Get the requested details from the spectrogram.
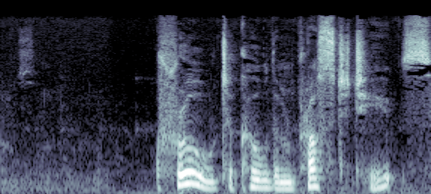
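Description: A middle-aged woman speaks firmly nearby.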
